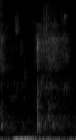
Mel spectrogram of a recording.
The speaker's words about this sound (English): drinking water in the background. If you're wondering what that noise was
